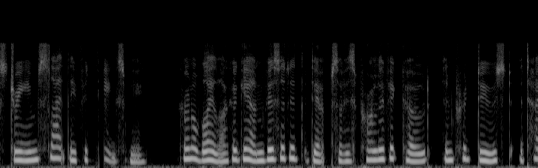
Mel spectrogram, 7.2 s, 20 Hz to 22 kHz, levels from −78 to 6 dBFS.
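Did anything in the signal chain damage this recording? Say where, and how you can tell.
Yes: packet loss on an ADPCM call at the network stage, 1.28–1.46 s and 4.04–4.12 s. Hard silent holes end in slightly distorted speech while the G.722 decoder's predictor resynchronises.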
